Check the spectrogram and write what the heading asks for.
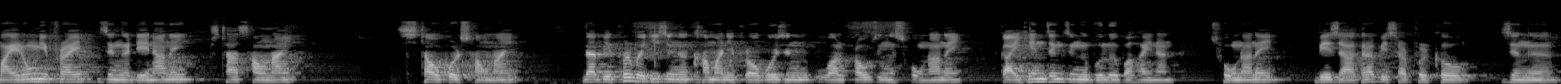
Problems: none marked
